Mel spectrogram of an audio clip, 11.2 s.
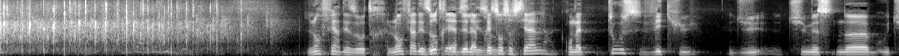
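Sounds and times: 
audience applause: 0.0s - 3.6s
speech: 3.8s - 11.2s.

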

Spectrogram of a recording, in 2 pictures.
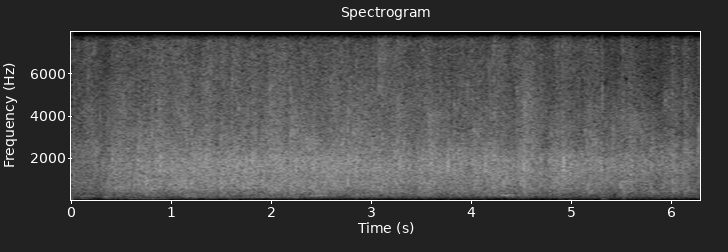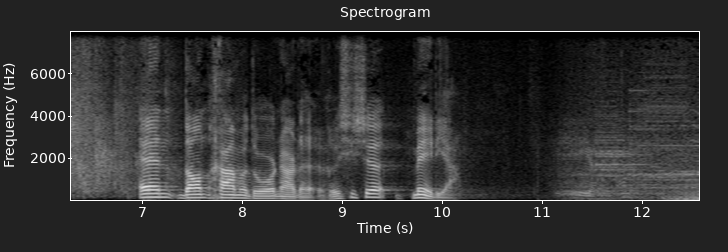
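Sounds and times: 
audience applause: 0.0s - 7.0s
speech: 7.0s - 10.2s.

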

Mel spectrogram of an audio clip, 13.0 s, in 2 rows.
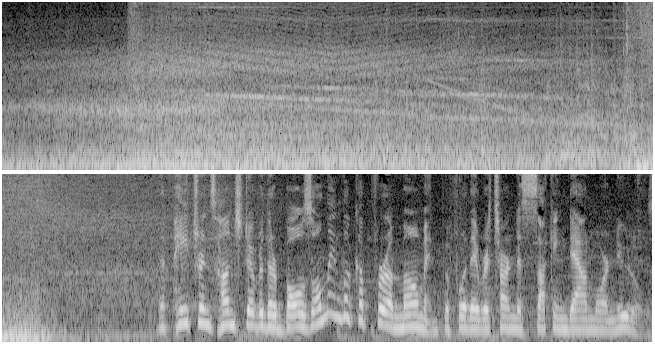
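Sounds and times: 
deafening whir of a landing PD spinner police flying car: 0.0s - 8.1s
speech: 8.1s - 13.0s.

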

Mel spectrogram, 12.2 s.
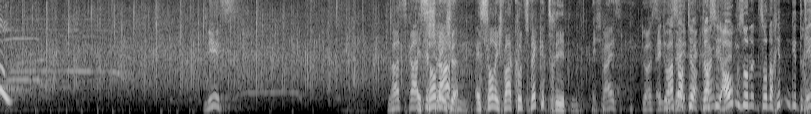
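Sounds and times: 
live audience applause: 0.0s - 11.0s
speech: 3.1s - 3.6s, 5.8s - 12.1s.

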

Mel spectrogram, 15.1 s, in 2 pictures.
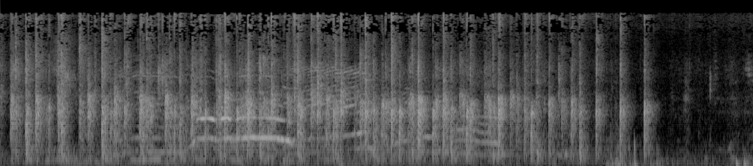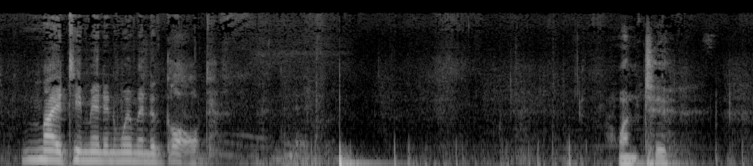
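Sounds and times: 
audience applause: 0.0s - 6.6s
voices calling out and cheering: 1.0s - 5.4s
speech: 8.0s - 9.7s, 13.8s - 14.4s.

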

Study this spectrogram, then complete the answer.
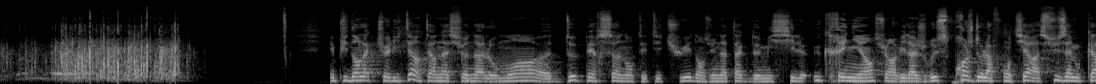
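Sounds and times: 
crowd of residents applauding: 0.0s - 2.2s
speech: 3.3s - 10.9s.

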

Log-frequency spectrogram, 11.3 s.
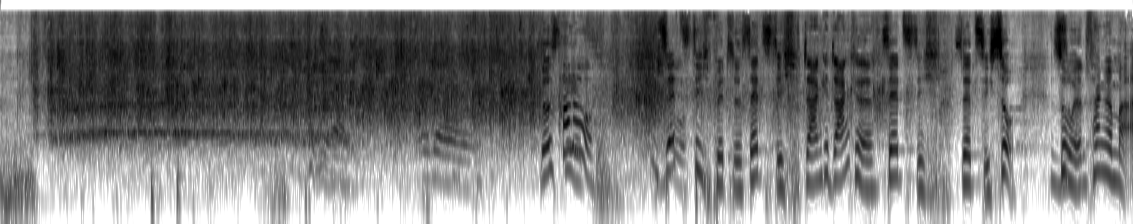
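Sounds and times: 
live audience cheering and applause: 0.2s - 9.2s
speech: 5.4s - 11.3s.

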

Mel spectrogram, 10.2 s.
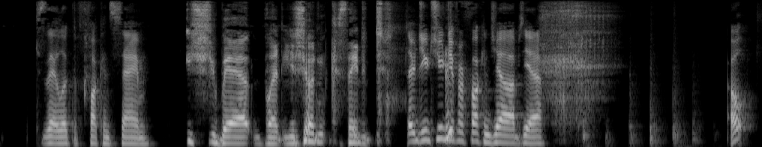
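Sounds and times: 
speech: 0.5s - 7.5s, 9.8s - 10.0s
knock at the door: 8.4s - 9.4s.

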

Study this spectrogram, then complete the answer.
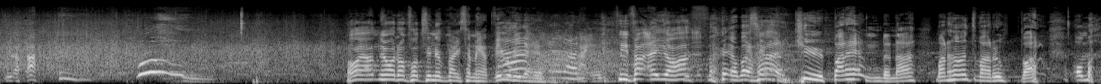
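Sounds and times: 
laughter: 0.0s - 2.2s, 5.0s - 10.9s
speech: 0.0s - 2.6s, 3.4s - 10.9s
crowd cheering: 0.0s - 8.4s.

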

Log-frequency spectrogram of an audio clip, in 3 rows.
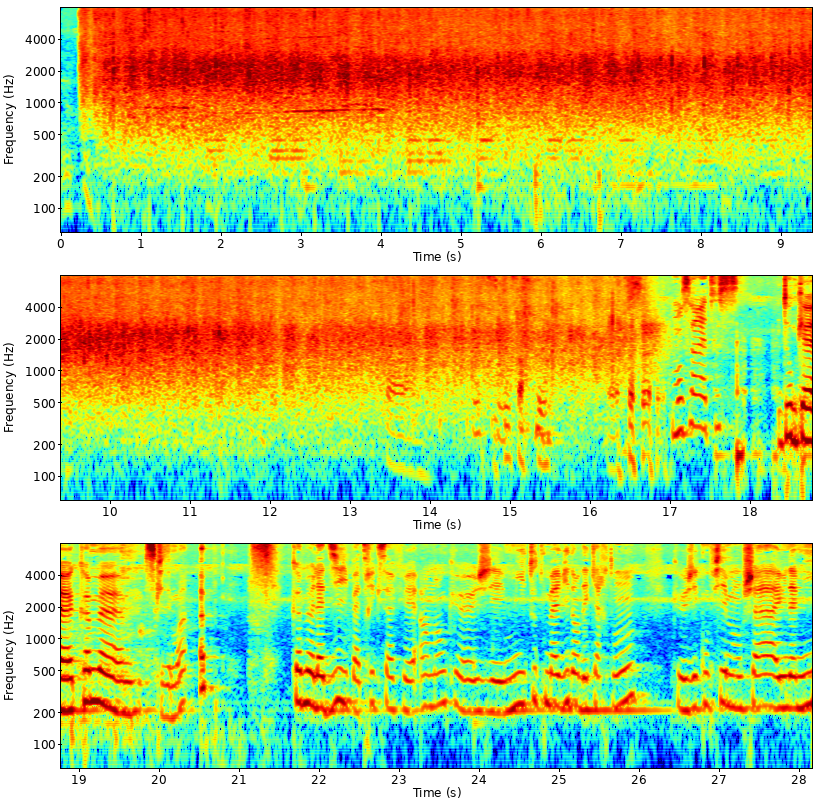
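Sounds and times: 
audience applause: 0.0s - 17.0s
laughter: 0.2s - 17.0s
speech: 15.3s - 15.6s, 16.4s - 20.7s, 21.7s - 28.1s.

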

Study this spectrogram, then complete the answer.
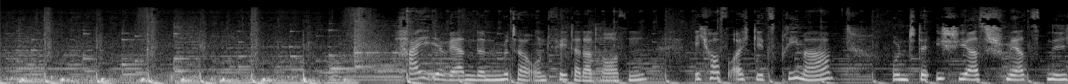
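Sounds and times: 
fetal heartbeat on an ultrasound monitor: 0.0s - 3.3s
speech: 4.2s - 10.6s.

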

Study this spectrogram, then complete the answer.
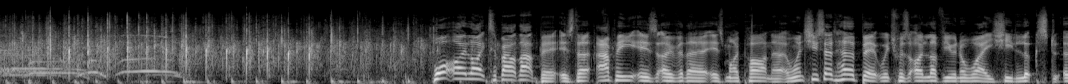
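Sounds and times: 
high voices whooping and cheering: 0.0s - 2.2s
audience applause: 0.0s - 5.2s
speech: 4.4s - 10.6s.

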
